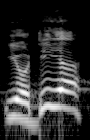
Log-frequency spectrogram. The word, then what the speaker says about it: Euodia: Well, if you're from Lubbock, it does indeed look like Euodia and Syntyche. But if you've got the Greek reading next to it, you might as well pronounce it the way they do.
